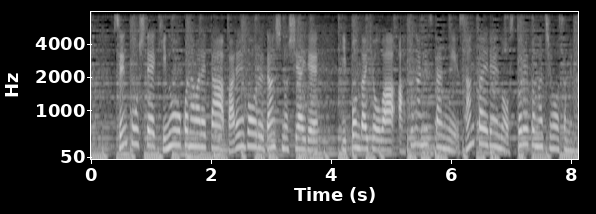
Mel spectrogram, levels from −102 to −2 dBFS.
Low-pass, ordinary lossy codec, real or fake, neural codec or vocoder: 7.2 kHz; none; real; none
